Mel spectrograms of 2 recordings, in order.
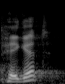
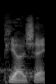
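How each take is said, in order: First: The name is said like English 'pig-ut'. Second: The name is said the French way, 'pee-ah-zhay'. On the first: The speaker calls it wrong. "our French pronunciation was very bad" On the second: The speaker calls it right. "it turns out it's more like Piaget"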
